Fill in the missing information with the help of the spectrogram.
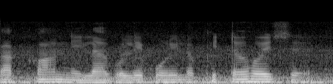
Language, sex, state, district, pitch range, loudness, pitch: Assamese, male, Assam, Sonitpur, 100-110 Hz, -16 LUFS, 105 Hz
